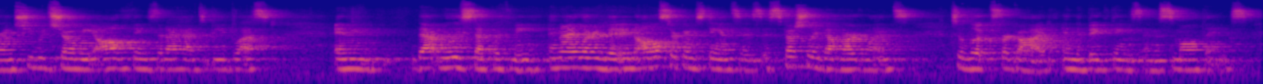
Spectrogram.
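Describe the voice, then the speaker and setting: A woman's voice: fairly low pitch, level tone, measured pace, a little hiss or hum. Woman speaking in an echoey hall. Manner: warm storytelling with scripture quotes. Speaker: lay speaker giving a church talk. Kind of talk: church testimony talk. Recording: echoey hall recorded from far off.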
